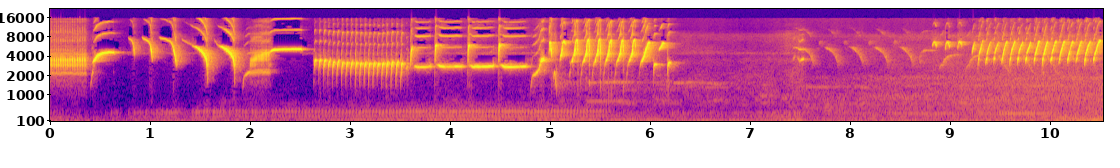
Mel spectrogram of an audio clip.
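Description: A Belgian canary sings loud, high phrases: rapid rolling trills and sweeping whistles, then a brief pause before a fast buzzy trill. No other sounds are heard.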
